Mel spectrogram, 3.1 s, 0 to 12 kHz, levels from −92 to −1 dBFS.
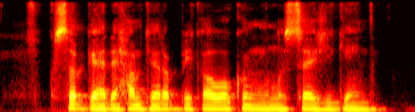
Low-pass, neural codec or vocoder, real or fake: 10.8 kHz; codec, 24 kHz, 0.9 kbps, WavTokenizer, small release; fake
